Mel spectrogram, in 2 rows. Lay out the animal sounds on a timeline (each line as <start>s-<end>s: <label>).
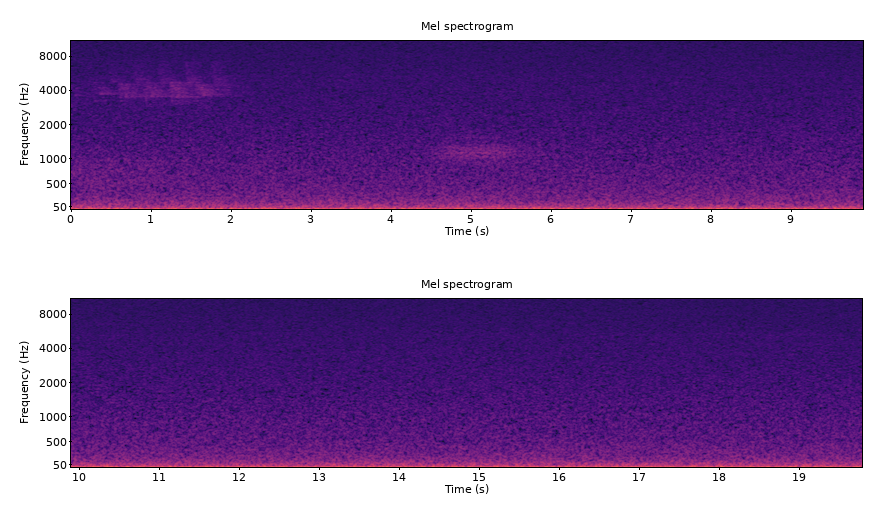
0.1s-2.1s: Ovenbird (Seiurus aurocapilla)
4.5s-5.7s: Hairy Woodpecker (Dryobates villosus)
